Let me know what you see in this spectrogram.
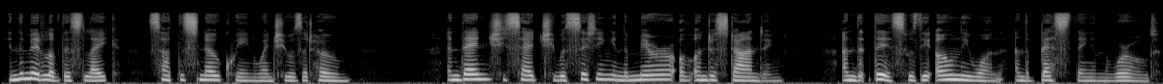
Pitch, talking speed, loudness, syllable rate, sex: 190 Hz, 210 wpm, -22 LUFS, 5.1 syllables/s, female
